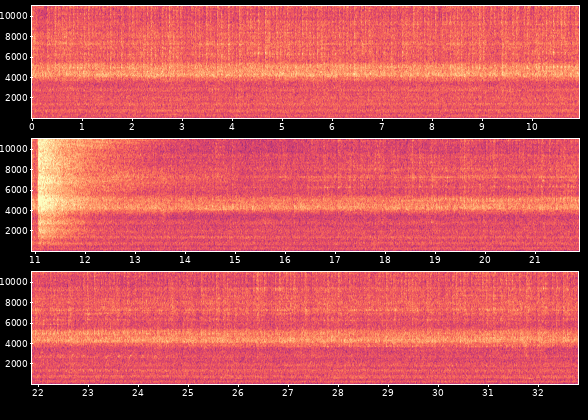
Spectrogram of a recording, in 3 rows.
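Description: A 140-ton railway crane's engine running steadily while its boom is raised. About eleven seconds in, a sudden loud burst of noise fades away over a second or so.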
